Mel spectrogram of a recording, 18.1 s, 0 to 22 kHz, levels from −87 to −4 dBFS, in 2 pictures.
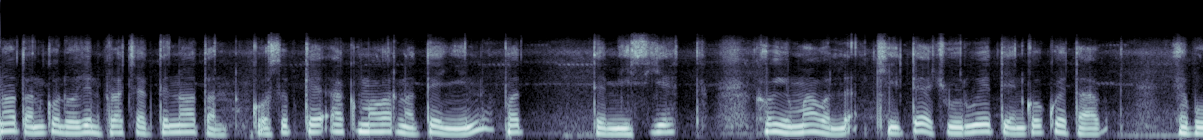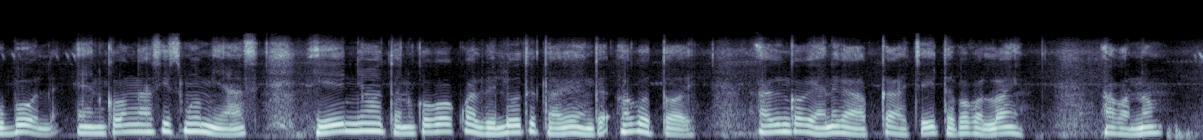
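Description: Speech with gain pumping throughout, with a gain swing of around 20 dB. Loud and quiet passages sit close in level and sound squashed, likely from input gain set far too high with a fast limiter clamping it. Nothing is audible above about 8 kHz, which fits a wideband Opus call path.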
